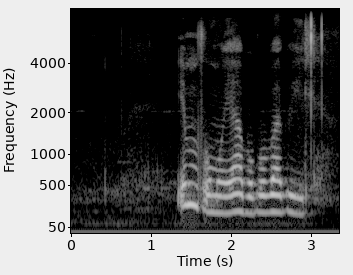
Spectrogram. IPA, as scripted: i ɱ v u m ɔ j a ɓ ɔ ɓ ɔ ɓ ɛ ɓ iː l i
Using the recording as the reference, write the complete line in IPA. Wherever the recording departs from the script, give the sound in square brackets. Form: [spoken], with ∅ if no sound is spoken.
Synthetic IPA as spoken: i ɱ v u m ɔ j a ɓ ɔ ɓ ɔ ɓ [a] ɓ iː l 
